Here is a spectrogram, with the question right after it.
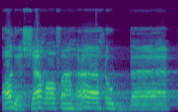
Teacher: قاف حروف مستعلیہ میں سے ہے اور دال میں قلقلہ ہوگا، غین بھی حروف مستعلیہ میں سے ہے، ہاں میں الف مدہ ہے۔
